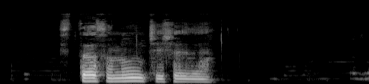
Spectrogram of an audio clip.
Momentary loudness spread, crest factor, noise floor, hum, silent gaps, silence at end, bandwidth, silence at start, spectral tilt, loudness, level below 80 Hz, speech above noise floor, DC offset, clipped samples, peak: 15 LU; 20 dB; -67 dBFS; none; none; 1.55 s; 11.5 kHz; 0.6 s; -6 dB/octave; -20 LUFS; -76 dBFS; 47 dB; under 0.1%; under 0.1%; -4 dBFS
